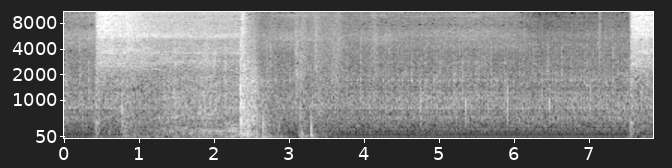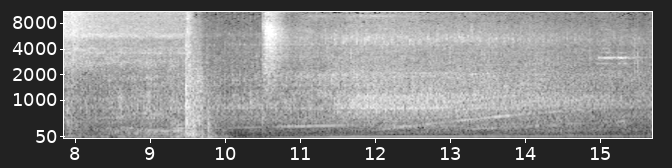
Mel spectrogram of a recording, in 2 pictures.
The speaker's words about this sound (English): I have to get off the bus.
